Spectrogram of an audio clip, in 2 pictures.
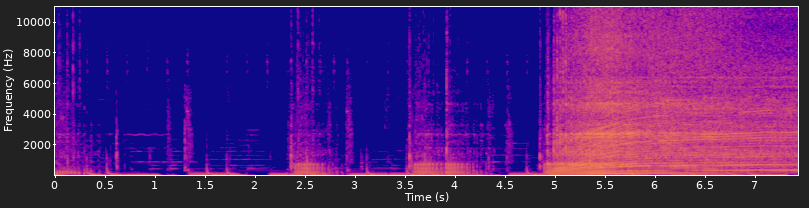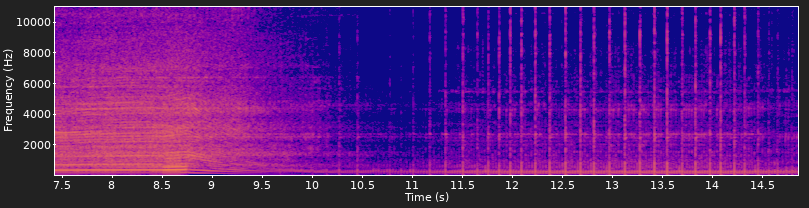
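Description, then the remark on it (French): A chainsaw, held by one of three sculptors in a small shaded park in front of the Musée Ingres Bourdelle, Square Picard, Montauban, Tarn-et-Garonne, France, sputters and revs in short bursts. It then roars steadily at high pitch for several seconds before dropping to a rattling idle with rapid, regular engine ticks. Loud, no voices. “Alors non, rassurez-vous, le bruit de cette tronçonneuse, ce n'est pas celle d'un élagueur en train de couper les arbres de ce petit parc ombragé installé devant le musée Ingres Bourdelle.”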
